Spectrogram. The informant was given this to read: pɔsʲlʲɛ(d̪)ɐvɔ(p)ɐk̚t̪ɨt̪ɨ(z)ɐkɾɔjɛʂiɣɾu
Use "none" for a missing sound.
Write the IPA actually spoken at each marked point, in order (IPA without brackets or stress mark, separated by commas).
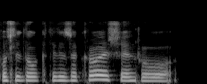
t̪, k, z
